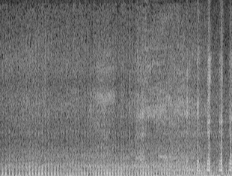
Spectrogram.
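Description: A motorcycle engine held at light throttle, a loud close steady drone with a thick low rumble and a few faint clattering knocks near the end.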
